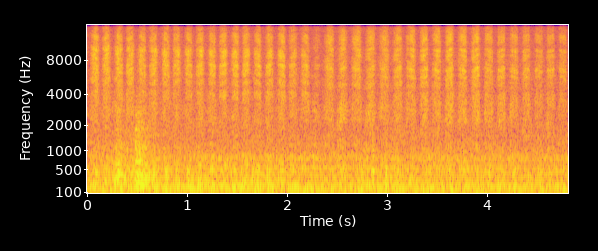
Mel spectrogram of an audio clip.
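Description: A yellow colored pencil held in the hand scratches and rubs over the page of a thick paper sketchbook lying open while coloring. Steady back-and-forth strokes make a soft, rhythmic rasping with a bright, papery hiss that pulses evenly throughout.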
